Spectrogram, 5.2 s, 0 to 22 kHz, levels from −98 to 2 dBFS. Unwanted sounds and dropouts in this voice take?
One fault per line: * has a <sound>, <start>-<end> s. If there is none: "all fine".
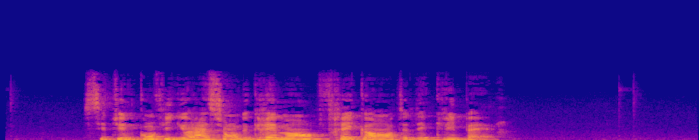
all fine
